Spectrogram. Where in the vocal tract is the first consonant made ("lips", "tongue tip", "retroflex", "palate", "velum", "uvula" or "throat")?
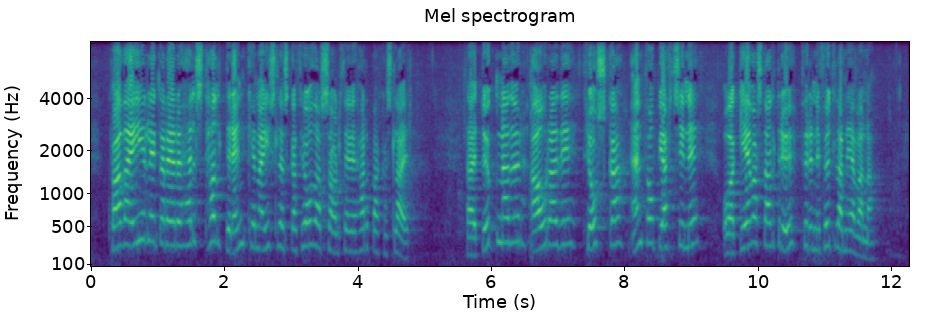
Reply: velum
